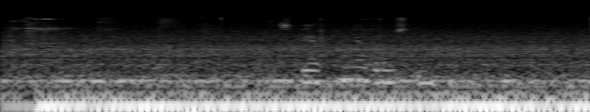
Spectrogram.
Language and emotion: Russian, sad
